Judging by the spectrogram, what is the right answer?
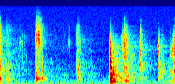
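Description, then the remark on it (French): A door being opened and shut as people leave a small single-bed bedroom: a short series of sharp clunks and clicks, with a heavier thump near the middle and lighter knocks after. “Ils sortent de la chambre.”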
